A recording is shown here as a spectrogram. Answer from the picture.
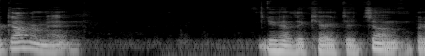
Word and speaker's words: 政: And then you have this one character here, which is called the to tap radical, and that's 正, fourth tone.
